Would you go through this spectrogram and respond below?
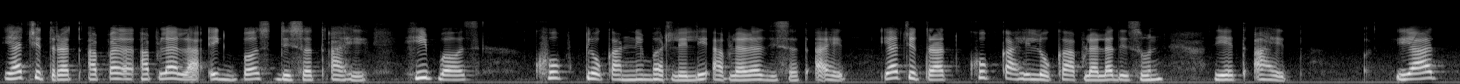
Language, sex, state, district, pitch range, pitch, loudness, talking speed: Marathi, female, Maharashtra, Solapur, 210-255 Hz, 225 Hz, -15 LUFS, 105 wpm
